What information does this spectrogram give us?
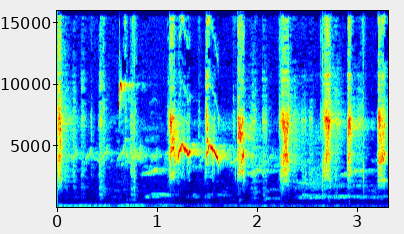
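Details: Brown-throated sunbird singing hard, excited and fluffed up: a high thin whistle, then a quick series of sharp twittered chirps and swooping slurred notes, roughly four per second.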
